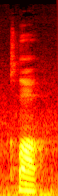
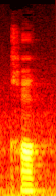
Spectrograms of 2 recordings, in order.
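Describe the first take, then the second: Both takes have the same delivery.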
